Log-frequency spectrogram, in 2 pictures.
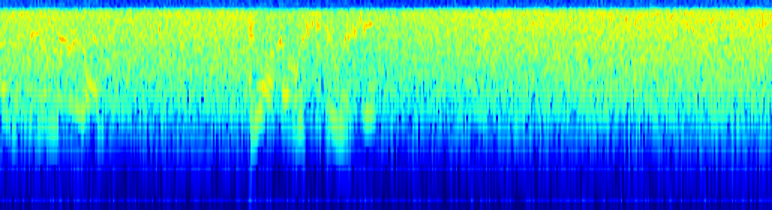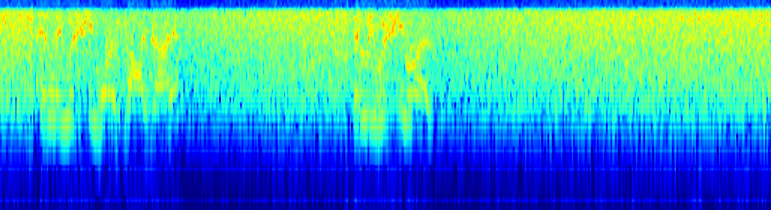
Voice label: qso special d day event; 21240khz; w2w

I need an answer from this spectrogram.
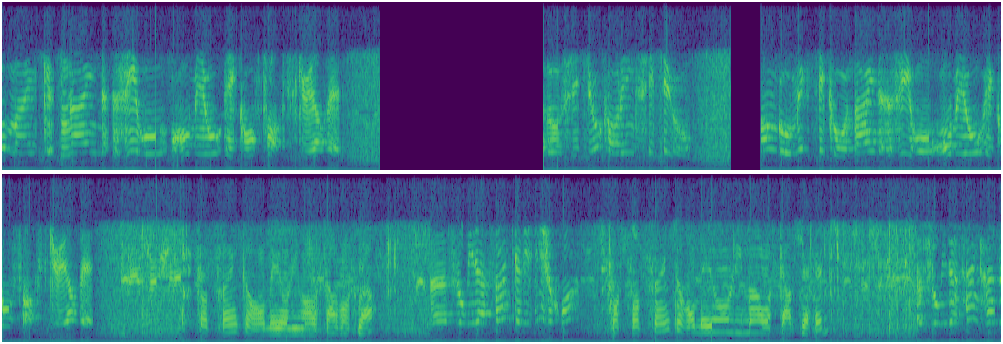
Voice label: qso 7120

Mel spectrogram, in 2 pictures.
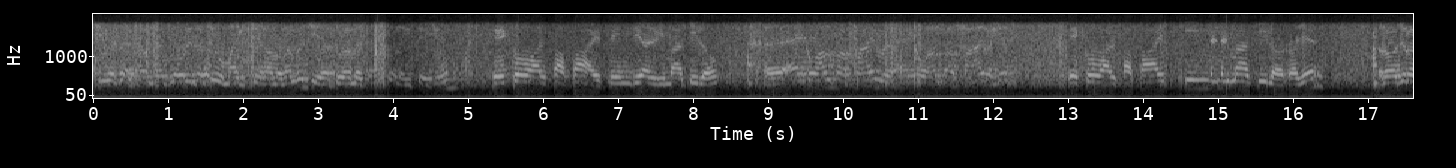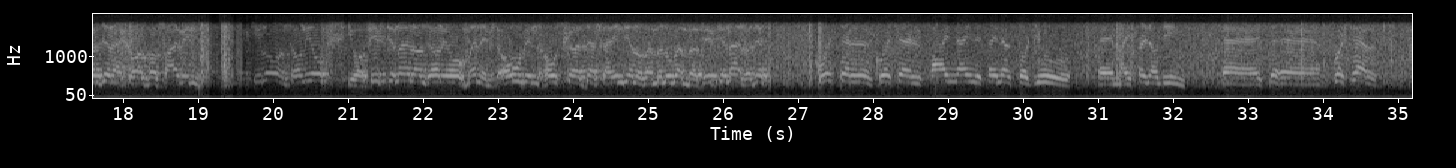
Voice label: qso 14234khz

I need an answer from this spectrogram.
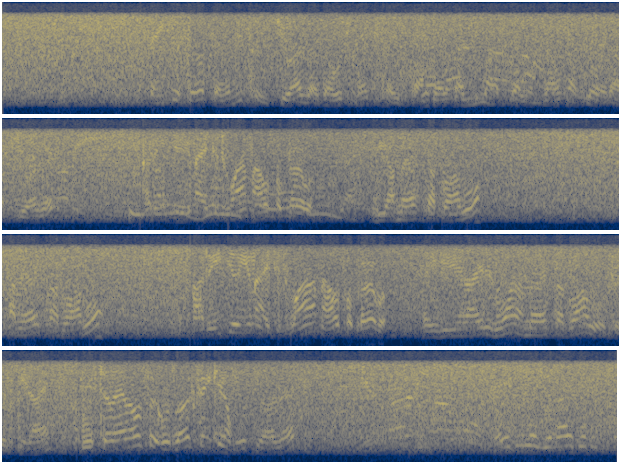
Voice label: qso 18123khz, Radio

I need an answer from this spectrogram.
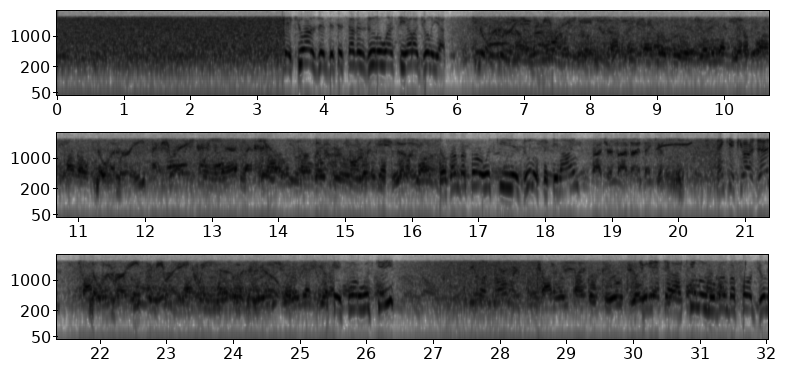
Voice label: qso pileup 14240, Radio

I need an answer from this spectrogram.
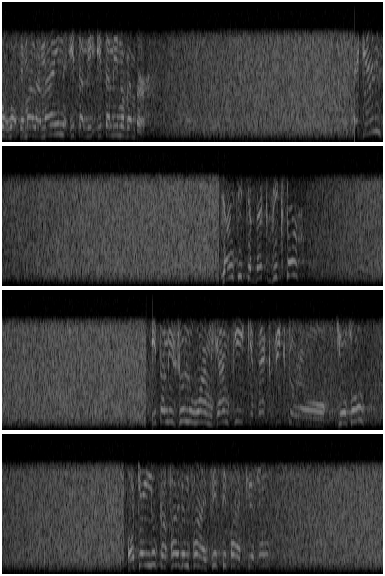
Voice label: qso 21286.9 khz, Radio

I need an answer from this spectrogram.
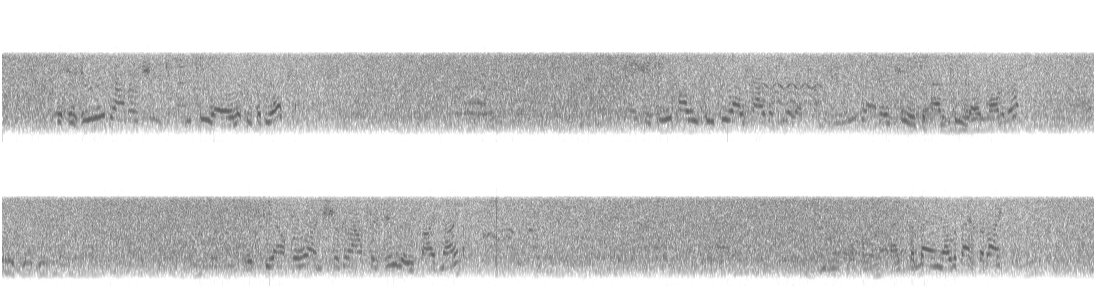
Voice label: qso 21235 khz, Radio

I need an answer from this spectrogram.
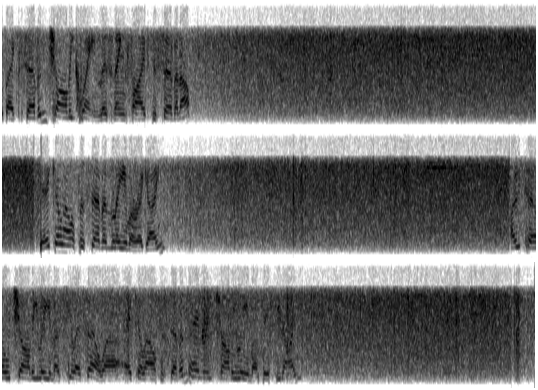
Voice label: cq 14260khz

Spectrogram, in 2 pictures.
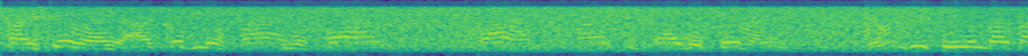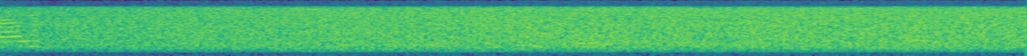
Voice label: qso pileup; 21250khz

